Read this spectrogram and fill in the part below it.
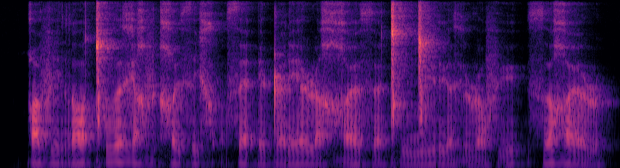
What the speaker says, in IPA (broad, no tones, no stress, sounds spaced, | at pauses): q u v i r ɔ ǀʰ u ə̯ ɣ e ʁ v ḭ χ y θ i x ɔ̰ θ ɛ ʔ ɪ ʈ œ ɾ e ə̯ ɭ ə χ ʁ œ θ œ ǀʰ i ŋ͡ǀ y ɾ y ə̯ ɣ y ɭ ɔ f y | θ ʊ ʁ œ ɭ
